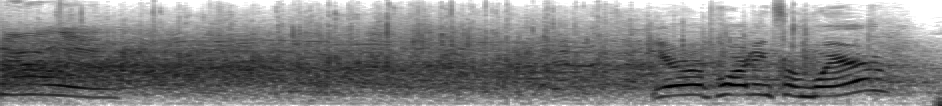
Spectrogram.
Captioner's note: crowd laughing and applauding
